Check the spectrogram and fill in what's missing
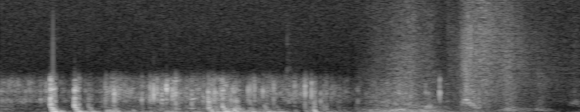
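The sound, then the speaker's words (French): Canoe paddled fairly hard into a light headwind: repeated splashing, sloshing strokes of water with a low, rumbling wind buffeting underneath, the bursts irregular and fairly strong, no one speaking. “Enfin bon, là voilà, je pagaille un peu fort parce que il y a un petit vent de face et donc il faut y aller.”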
